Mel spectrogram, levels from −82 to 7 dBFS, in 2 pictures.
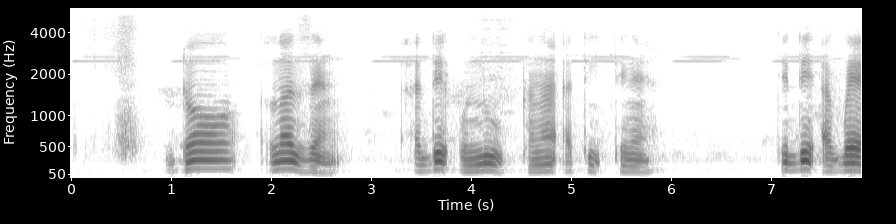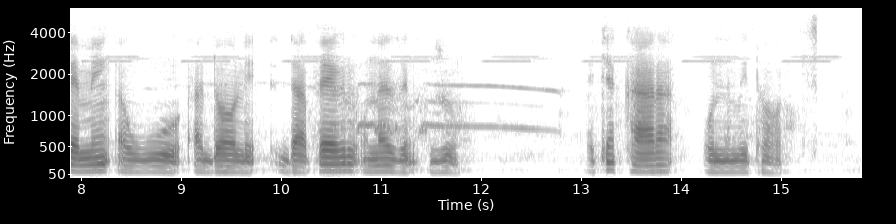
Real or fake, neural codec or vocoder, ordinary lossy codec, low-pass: real; none; AAC, 32 kbps; 5.4 kHz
